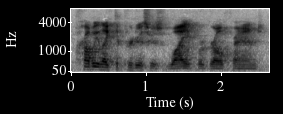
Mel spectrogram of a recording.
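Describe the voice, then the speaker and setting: A man's voice: low voice, moderate pace. A tipsy man co-hosting a casual movie review, talking in a loose, rambling way. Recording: roomy echo with background noise.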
